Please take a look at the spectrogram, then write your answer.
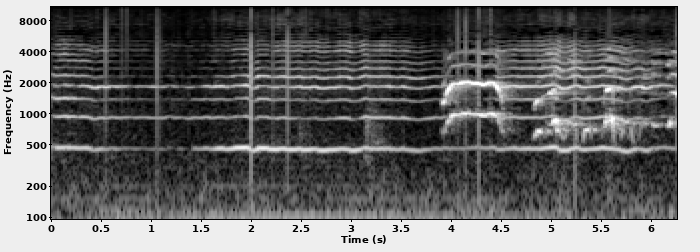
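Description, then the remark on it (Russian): A common black fly buzzing in a steady, even drone that holds one low pitch throughout, joined near the end by a louder, wavering higher tone. “Вон там спускается с таким шумом. Какая-то большая птица. Это просто муха. Обыкновенная черная муха.”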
